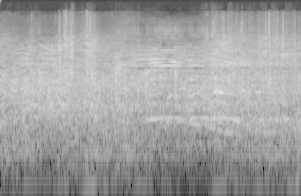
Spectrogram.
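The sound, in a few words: Taipei fans cheering at a taekwondo match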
